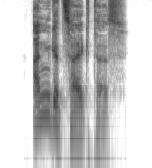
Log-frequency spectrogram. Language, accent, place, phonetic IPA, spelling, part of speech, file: German, Germany, Berlin, [ˈanɡəˌt͡saɪ̯ktəs], angezeigtes, adjective, De-angezeigtes.ogg
- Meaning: strong/mixed nominative/accusative neuter singular of angezeigt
